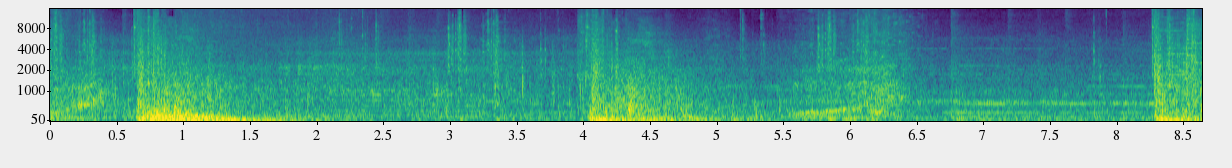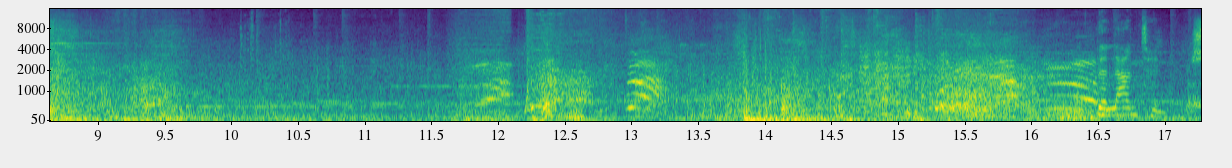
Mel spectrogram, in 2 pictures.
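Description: Lantern shot in the Banishers: Ghosts of New Eden video game, heard as several sharp booming gunshot impacts at roughly four-second intervals, loud and close, with someone talking between and over them.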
